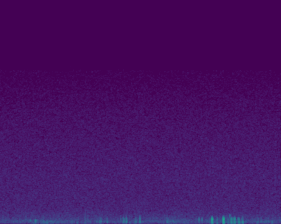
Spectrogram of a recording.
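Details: Soft, irregular gurgling and bubbling rumbles in a quiet room; stomach growling, ordinary bowel sounds (borborygmi).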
